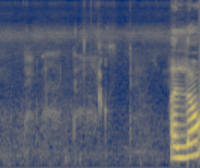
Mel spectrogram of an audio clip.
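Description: Faint background hiss with a steady high-pitched whine and a few soft ticks. Near the end a woman's voice starts speaking.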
